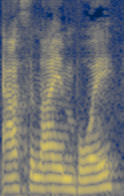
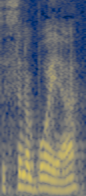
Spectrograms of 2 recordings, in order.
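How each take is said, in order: First: The name sounds like 'asinine boy'. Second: The name is said as 'Assiniboia'. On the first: The speaker calls it wrong. "Some people would say" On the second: The speaker calls it right. "it's like no, it's Assiniboia"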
